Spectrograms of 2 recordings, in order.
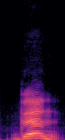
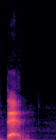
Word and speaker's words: then: Then 那边很多人都会漏掉那个 th 的那个有点鼻音的那个音。 Then 不要只念 then，那很像是 d 的发音，这样念起来不专业。我们要专业一点。 Then，对，有那个鼻音。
